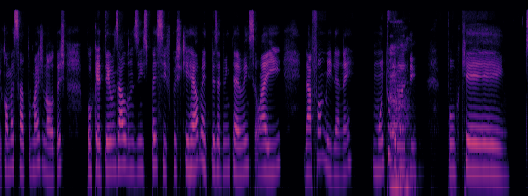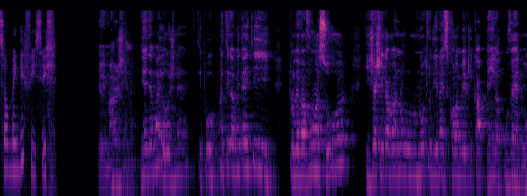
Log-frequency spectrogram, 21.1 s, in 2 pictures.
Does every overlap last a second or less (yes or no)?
yes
